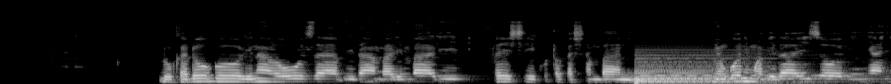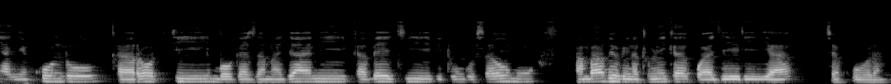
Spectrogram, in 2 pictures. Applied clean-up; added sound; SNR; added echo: classical method WPE with log-MMSE.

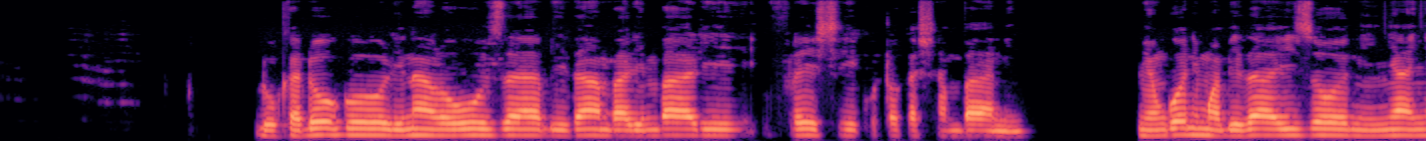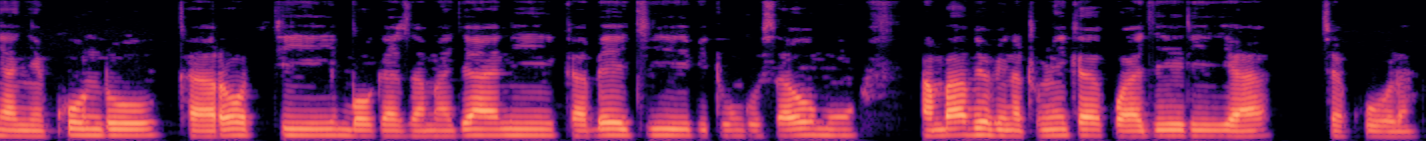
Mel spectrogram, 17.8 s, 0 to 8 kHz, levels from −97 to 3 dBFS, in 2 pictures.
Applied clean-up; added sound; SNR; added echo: none; none; none; none.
